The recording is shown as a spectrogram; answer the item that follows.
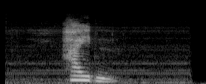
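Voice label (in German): "Haydn", German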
